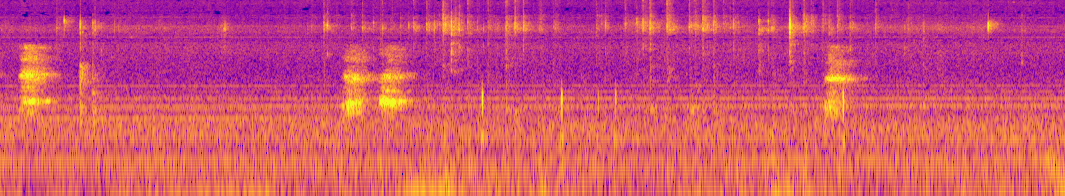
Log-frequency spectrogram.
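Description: Quiet room tone: a low steady hum, a scatter of faint light clicks, and three brief faint sounds, one near the start, one a few seconds in and one near the end.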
